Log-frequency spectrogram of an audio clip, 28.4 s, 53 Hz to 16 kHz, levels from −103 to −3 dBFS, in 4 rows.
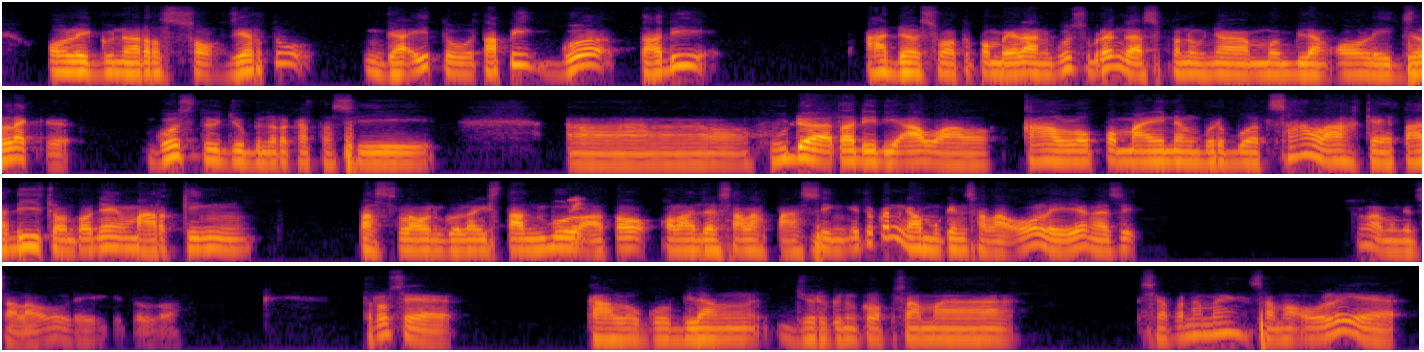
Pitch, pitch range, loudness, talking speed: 125 Hz, 115-135 Hz, -30 LUFS, 165 wpm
